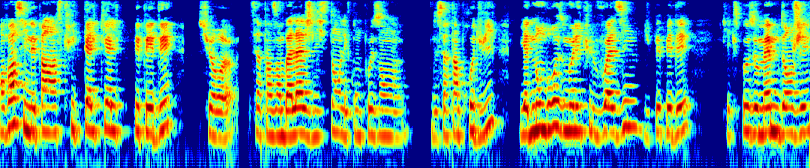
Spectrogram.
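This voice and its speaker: A woman's fairly high, somewhat breathy voice in a dark, mellow tone, monotone and flat, at a moderate pace. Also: big swings in loudness. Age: 20s. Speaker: jazz school student. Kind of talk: testimony. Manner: hesitant, frequent filler sounds.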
